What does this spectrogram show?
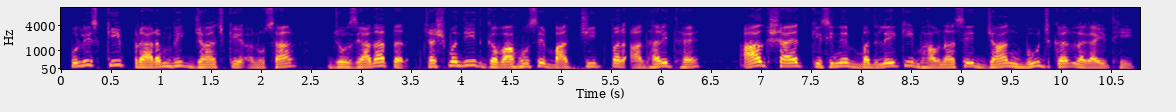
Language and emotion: Hindi, neutral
